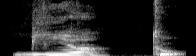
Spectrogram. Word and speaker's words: bientôt: un comédien, un lien, bientôt, bientôt. So you see that I don't say bientôt, I say bien, ien. So it's the rolling I. Bientôt, bientôt.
